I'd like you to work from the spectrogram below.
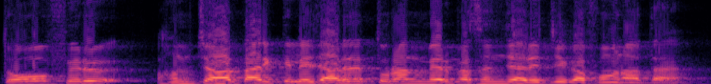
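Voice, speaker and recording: His voice sits high and moves at a quick pace as he answers interview questions in a western Uttar Pradesh accent. He speaks as a party activist using political rhetoric, earnest and emphatic, and he keeps repeating phrases.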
